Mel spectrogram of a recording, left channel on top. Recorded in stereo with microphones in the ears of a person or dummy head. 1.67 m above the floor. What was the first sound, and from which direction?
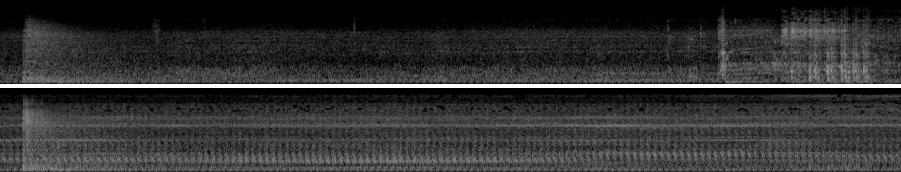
An explosion, 85° right.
